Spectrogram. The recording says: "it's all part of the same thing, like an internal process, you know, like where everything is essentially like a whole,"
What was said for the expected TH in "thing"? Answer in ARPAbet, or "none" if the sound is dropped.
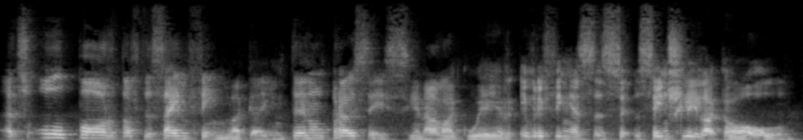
TH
